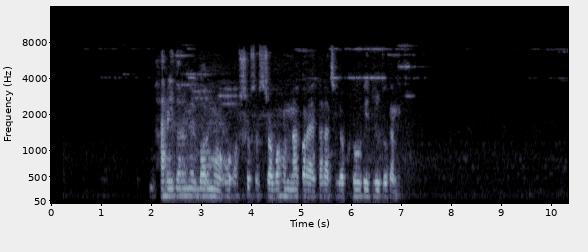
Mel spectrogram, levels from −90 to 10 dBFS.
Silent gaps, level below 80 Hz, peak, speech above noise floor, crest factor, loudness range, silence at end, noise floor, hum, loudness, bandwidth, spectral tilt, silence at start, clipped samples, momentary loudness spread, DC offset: none; -72 dBFS; -8 dBFS; 51 dB; 22 dB; 6 LU; 3.2 s; -78 dBFS; none; -27 LUFS; 8 kHz; -5 dB/octave; 2 s; under 0.1%; 8 LU; under 0.1%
